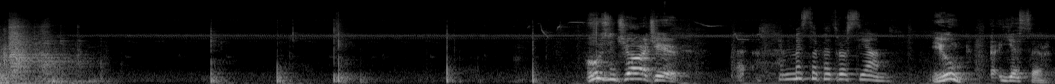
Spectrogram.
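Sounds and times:
front door opening with a brief rushing scrape: 0:00.0 - 0:01.1
sharp clunks and knocks: 0:00.0 - 0:01.1
steady high insect chirr: 0:00.0 - 0:10.5
speech: 0:05.9 - 0:10.5.

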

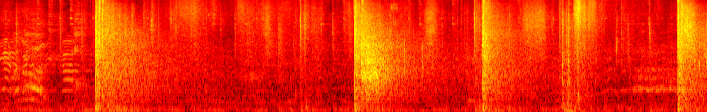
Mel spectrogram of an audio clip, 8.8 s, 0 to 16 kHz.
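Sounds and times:
gunshots of prisoners being executed: 0:01.2 - 0:02.5, 0:04.3 - 0:07.6, 0:08.3 - 0:08.8.

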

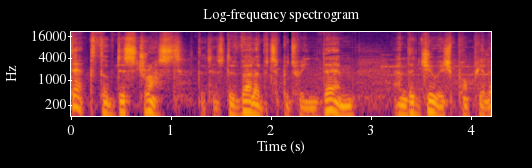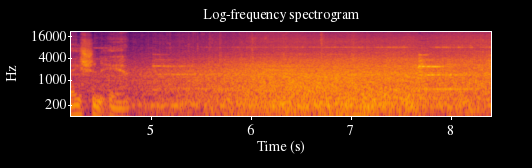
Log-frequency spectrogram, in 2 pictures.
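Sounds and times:
speech: 0:00.0 - 0:05.3
city light rail train passing in Jerusalem: 0:02.4 - 0:08.3
faint high squeal of light rail train: 0:06.8 - 0:08.3.

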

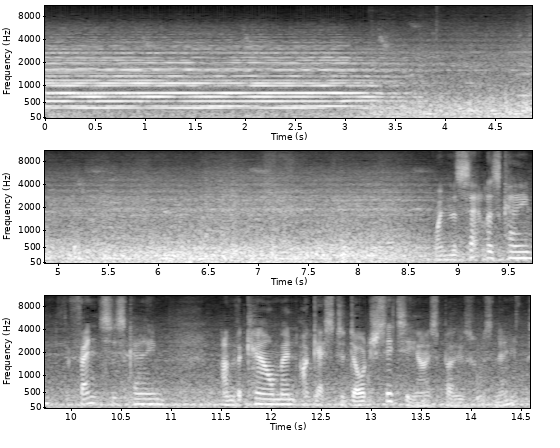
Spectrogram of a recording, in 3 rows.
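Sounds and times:
Union Pacific train horn blaring: 0:00.0 - 0:03.9
Union Pacific train passing with rumble and clatter: 0:00.0 - 0:14.5
speech: 0:09.0 - 0:14.5.

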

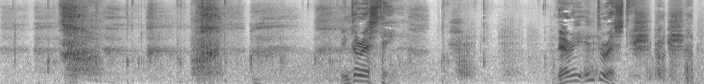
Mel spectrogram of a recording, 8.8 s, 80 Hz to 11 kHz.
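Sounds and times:
horse neighing and snorting: 0:00.7 - 0:01.3
speech: 0:04.2 - 0:05.1, 0:06.9 - 0:08.7.

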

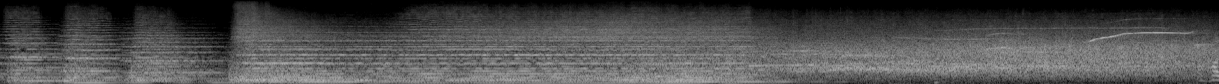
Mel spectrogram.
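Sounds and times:
orchestra holding a sustained chord: 0:00.3 - 0:07.9
large concert audience applause: 0:05.5 - 0:12.1
audience whistles: 0:09.0 - 0:12.1.

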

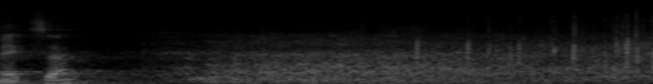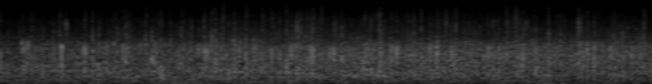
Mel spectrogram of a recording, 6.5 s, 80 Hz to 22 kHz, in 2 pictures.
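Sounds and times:
speech: 0:00.0 - 0:01.1
laughter: 0:00.8 - 0:03.0
crowd applauding: 0:01.8 - 0:06.5.

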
